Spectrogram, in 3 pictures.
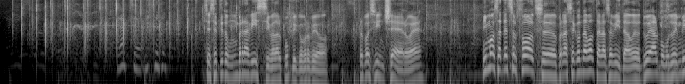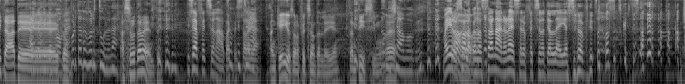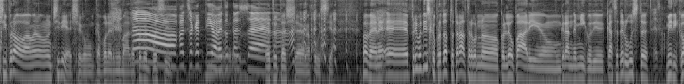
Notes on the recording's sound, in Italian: Registrato dal vivo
